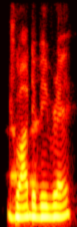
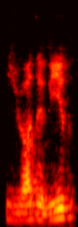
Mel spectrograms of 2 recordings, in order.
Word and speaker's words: joie de vivre: I don't know, but how do you pronounce it? Joie de vivre. Joie de vivre, something like that.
